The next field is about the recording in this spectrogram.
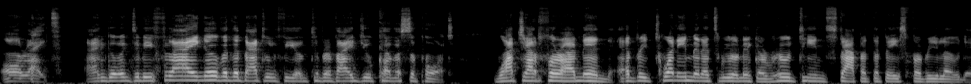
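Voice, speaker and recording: Using a put-on character voice, a man talks at a fairly quick pace, fairly high-pitched and with fairly even intonation. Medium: read story. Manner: brisk, matter-of-fact orders.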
